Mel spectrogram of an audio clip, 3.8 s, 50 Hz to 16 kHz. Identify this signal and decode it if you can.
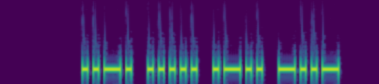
Morse code, heard as a keyed tone, about 22 wpm, 700 Hz. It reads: F5LX
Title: DXCC-100 Call Signs - 4 Characters - 22wpm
